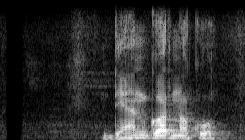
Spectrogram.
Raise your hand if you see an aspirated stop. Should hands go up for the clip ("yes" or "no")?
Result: no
